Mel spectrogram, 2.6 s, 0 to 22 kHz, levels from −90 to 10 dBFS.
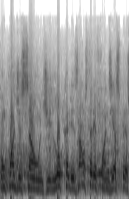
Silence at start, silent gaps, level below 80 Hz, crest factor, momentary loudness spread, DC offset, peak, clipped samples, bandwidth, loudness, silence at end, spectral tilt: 0 s; none; -40 dBFS; 8 dB; 2 LU; 0.6%; 0 dBFS; 3%; 14 kHz; -9 LUFS; 0 s; -6 dB/octave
